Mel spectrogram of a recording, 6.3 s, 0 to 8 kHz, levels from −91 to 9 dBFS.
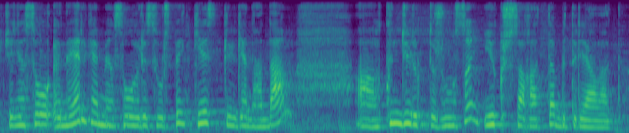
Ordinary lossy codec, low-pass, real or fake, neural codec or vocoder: none; 7.2 kHz; fake; codec, 16 kHz, 16 kbps, FreqCodec, larger model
